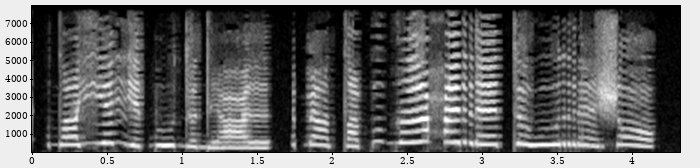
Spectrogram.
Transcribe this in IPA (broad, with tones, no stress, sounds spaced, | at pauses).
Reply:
dˤ ɛ̤˦˥ zʲ æ̤˦˥ nʲ ɛ˨ ɓ ṳ˦˥ d ɵ˨ d e̤˨ ʕ ɘ˨ | ɓ æ̤˥˧ tˤ ɵ˨ p u˥˧ ɡʱ ɜ˦˥ ħ ɛ˦˥ r ɛ˦˥ t ɵ˥˧ w u˦˥ r ɛ̤˥˧ ʃ ɔ˥˧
